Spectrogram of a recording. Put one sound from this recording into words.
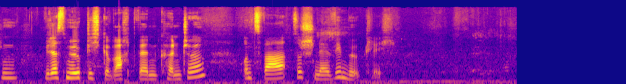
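A young woman reads aloud calmly into a clip-on microphone.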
